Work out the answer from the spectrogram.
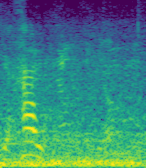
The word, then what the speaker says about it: Yahweh: It will break it down in the Assyrian, and you'll see it will say Yah, Ha, Wah, Ha, and you put it all together, it will be Yahweh.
